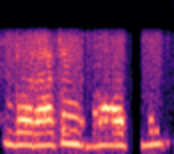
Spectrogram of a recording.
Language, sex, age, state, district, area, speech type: Odia, female, 45-60, Odisha, Sundergarh, rural, conversation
